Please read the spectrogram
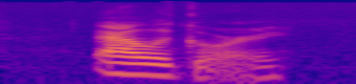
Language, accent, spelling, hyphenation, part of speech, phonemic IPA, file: English, General American, allegory, al‧le‧gory, noun / verb, /ˈæləˌɡɔɹi/, En-us-allegory.ogg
